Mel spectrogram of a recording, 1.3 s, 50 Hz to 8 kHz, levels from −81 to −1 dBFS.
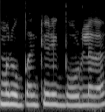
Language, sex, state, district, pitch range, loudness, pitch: Hindi, female, Bihar, Saharsa, 240-260 Hz, -27 LUFS, 250 Hz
